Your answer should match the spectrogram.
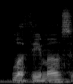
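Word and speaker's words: Lanthimos: And there's some brutality in, like, a lot of, Lathimos, is that how you pronounce his last name? – Yep.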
